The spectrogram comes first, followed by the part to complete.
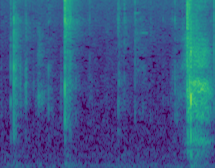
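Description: Mostly quiet, with one faint click a little over half a second in and a brief louder rustle just before the end, from fingers handling a small metal earring.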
